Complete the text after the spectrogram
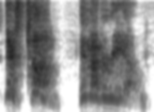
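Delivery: loud, indignant accusation; angry shout. Retold or imitated. The couch dude accusing his roommate, a loud angry shout. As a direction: demand an answer, furious. Retold outraged burrito scene.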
